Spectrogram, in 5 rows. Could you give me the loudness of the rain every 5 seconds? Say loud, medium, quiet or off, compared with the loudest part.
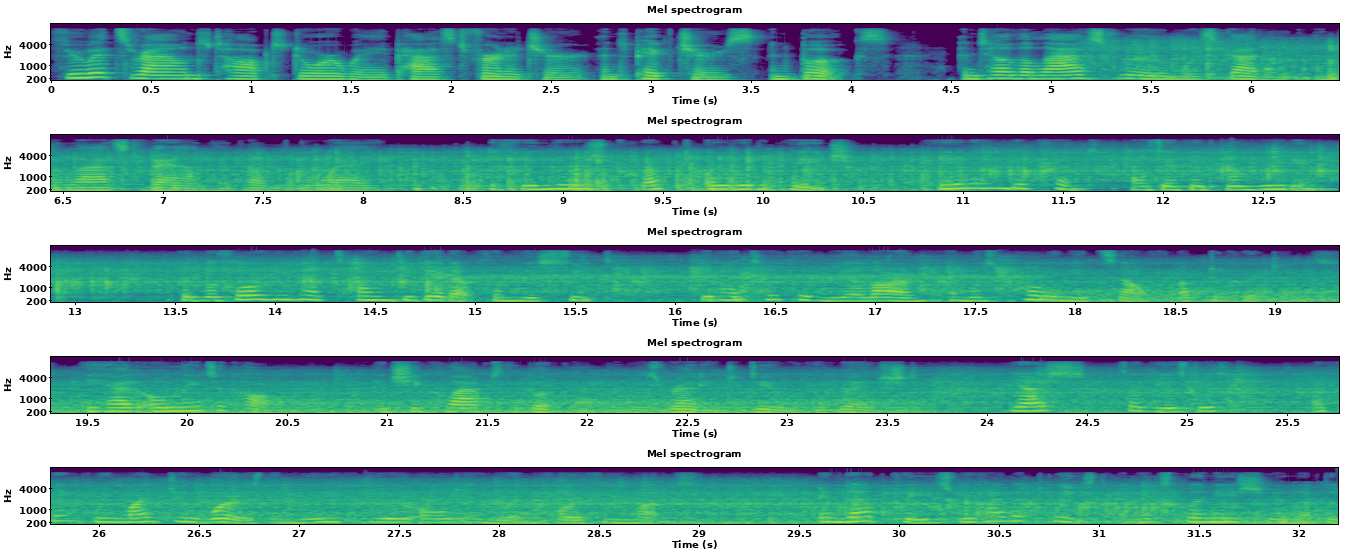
off, loud, loud, loud, loud, loud, loud.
